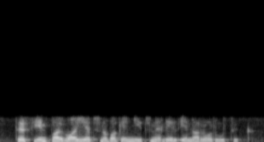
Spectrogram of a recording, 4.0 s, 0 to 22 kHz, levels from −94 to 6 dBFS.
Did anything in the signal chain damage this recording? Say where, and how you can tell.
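Yes, an AMR rate drop in the network stage: after "baibayet nebo kenyit", 2.32 to 3.25 s turns buzzier, fitting a 12.2 to 5.9 kbps step-down. The spectrogram keeps its 4 kHz ceiling with no gap, but the harmonics blur.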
